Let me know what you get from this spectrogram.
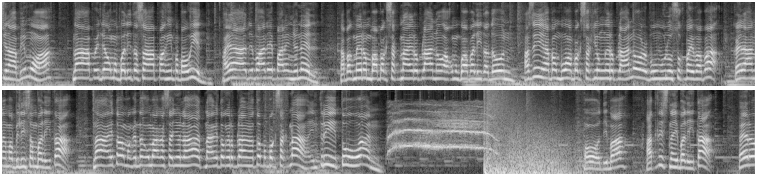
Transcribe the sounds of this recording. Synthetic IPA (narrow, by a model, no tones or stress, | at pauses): sɪnaːbɪmo̞hanɐp̬wɛːd̪ɪŋɐkomɐɡ̚bɐliːt̪asɐpɐŋhɪŋpɐpɐwɪd̪̚ʔɐjad̪ɪbaːlɛpaːɾɐnd͡ʒonɛl | kɐpaɡ̚mɛɾo̞ŋbaːbɐɡsak̚nɐŋhɛɾoplaːno̞ʔɐkomɐɡ̚baːbɐliːt̪ɐd̪oʔo̞nkɐs̬ɛhaːbɐŋbʊmaːbɐɡsakjʊŋɛɾoplaːnoʔoɹbumuluːsʊk̚pɐjbabaʔ | kɐjlaːŋɐnɐŋmɐbɪlisɐŋbɐliːt̪aʔ | naʔɛt̪o̞mɐɡɐnd̪aŋʊmaːɡasɐʔiɲːoŋlɐhat̪̚nɐɐŋɪt̪oŋɛɾoplaːnoɐt̪̬o̞pabɐɡsak̚nɐɛnt̪ɾit̪uwan | ʔo̞d̪ɪba | ʔɐt̪list̪nɐɪbɐliːt̪aʔ | pɛːɾo̞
